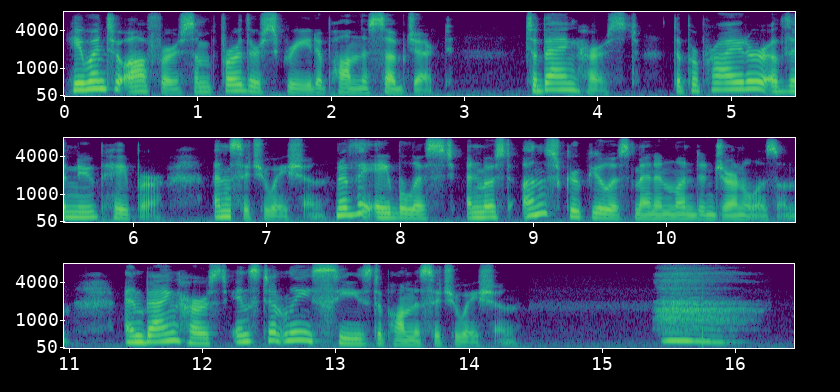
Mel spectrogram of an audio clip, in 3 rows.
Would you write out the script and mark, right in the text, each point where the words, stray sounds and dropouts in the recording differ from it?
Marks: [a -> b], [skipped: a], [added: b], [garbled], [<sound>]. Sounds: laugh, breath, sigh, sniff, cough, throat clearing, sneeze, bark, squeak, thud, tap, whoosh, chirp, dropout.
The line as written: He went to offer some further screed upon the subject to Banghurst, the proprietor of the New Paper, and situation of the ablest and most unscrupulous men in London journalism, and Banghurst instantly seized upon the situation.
He went to offer some further screed upon the subject to Banghurst, the proprietor of the New Paper, and situation of the ablest and most unscrupulous men in London journalism, and Banghurst instantly seized upon the situation. [sigh]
